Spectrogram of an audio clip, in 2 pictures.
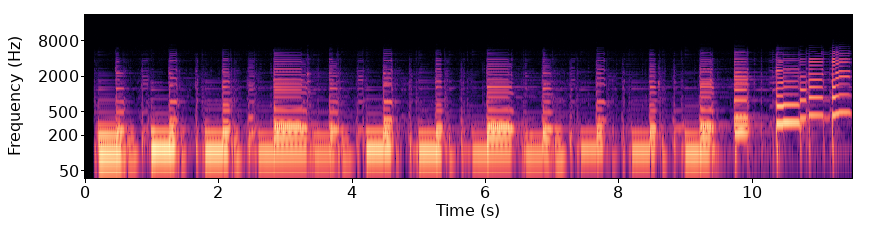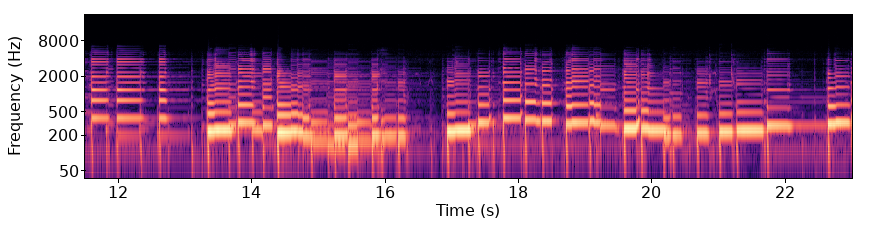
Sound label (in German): Ibanez AG75G Hals Tonpoti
